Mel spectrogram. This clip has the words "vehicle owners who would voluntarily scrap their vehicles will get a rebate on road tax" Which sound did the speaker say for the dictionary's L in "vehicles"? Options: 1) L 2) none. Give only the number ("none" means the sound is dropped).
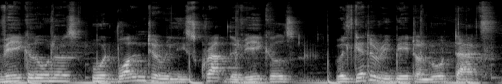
1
